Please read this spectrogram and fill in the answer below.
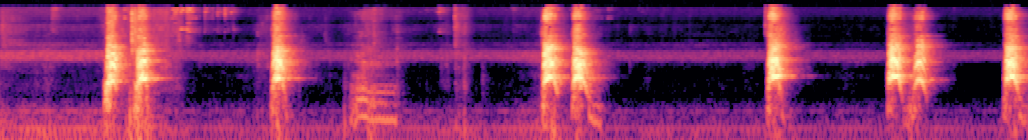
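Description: Chihuahua puppy barking: eight short, sharp barks, mostly in quick pairs a couple of seconds apart, aimed at another dog chewing a bone he wants. A softer, lower sound comes just before four seconds in.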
